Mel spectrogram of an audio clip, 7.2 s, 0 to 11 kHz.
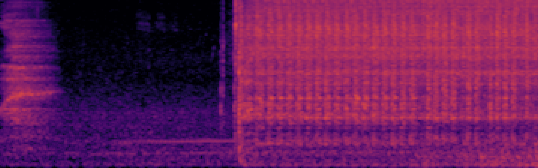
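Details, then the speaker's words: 2005 Ford Mondeo LX that was burning oil, started after an attempt to free suspected stuck oil rings: brief crank, catches and settles to a steady, even idle, no smoke, much smoother; normal start-up. "Seems to have fired up okay. No smoke yet. Sounds loads smoother."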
